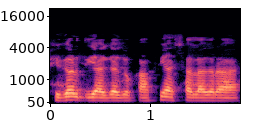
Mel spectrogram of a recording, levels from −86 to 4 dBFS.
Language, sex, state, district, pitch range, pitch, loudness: Hindi, male, Uttar Pradesh, Muzaffarnagar, 115-130 Hz, 120 Hz, -14 LUFS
